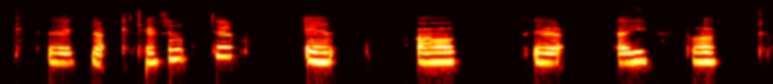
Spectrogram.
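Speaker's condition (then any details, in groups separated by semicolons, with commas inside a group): Down syndrome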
